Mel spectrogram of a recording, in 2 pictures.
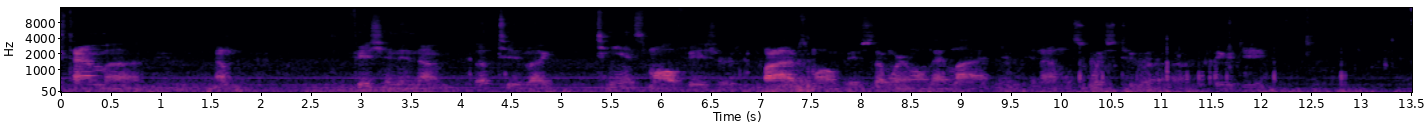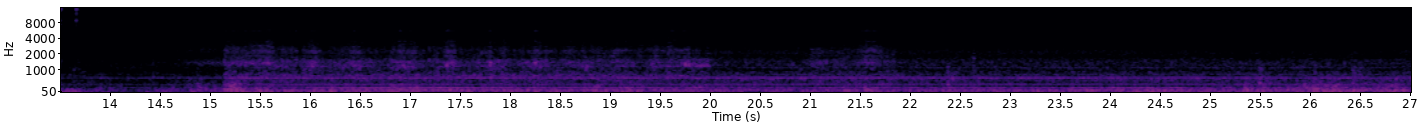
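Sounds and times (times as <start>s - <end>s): electric anchor motor humming: 0.0s - 27.0s.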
